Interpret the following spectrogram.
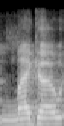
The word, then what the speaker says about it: Lego: It's It Lego. is true. Lego. Singular Lego and plural. It's always Lego.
